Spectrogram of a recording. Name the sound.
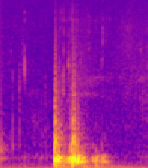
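sipping coffee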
